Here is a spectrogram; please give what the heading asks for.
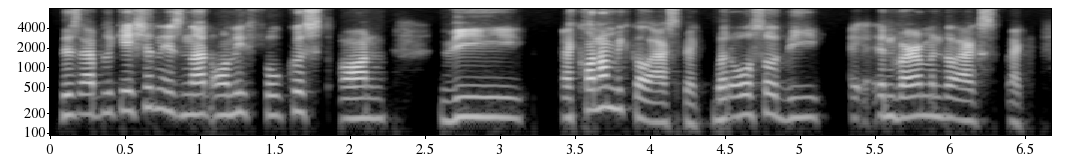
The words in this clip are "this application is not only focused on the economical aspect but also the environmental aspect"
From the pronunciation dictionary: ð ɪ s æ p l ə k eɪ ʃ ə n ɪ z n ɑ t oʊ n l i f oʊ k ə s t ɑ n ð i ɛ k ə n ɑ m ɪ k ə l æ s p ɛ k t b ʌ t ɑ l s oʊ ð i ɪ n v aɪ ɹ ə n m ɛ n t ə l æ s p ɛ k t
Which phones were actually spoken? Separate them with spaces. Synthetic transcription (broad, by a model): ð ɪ s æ p l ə k eɪ ʃ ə n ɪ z n ɑ t oʊ n l i f oʊ k ə s t ɑ n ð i ɛ k ə n ɑ m ɪ k ə l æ s p ɛ k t b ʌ t ɑ l s oʊ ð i ɪ n v aɪ ɹ ə n m ɛ n t ə l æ s p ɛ k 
